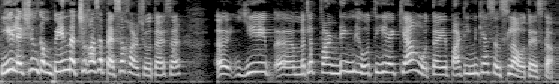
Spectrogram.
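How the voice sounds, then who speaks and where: A young woman hosting a political TV talk show, unwell with a cold, speaking in a measured, questioning way with frequent hesitations. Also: sits high, lively intonation. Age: young adult. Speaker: news show host.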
